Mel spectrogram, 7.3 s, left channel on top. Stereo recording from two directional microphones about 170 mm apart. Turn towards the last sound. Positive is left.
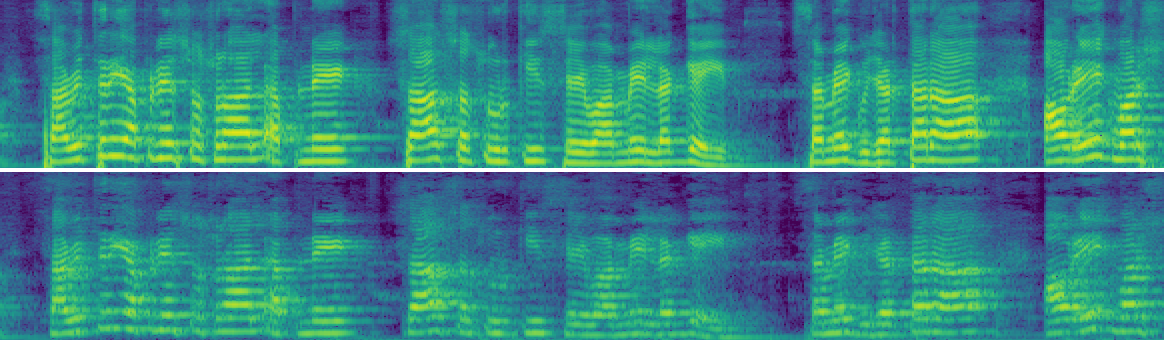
turn(degrees=40)  # may be behind; listen again after turning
